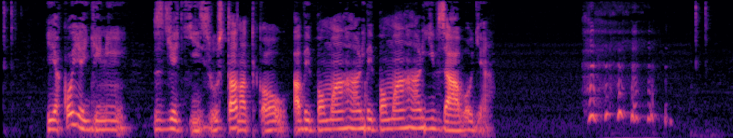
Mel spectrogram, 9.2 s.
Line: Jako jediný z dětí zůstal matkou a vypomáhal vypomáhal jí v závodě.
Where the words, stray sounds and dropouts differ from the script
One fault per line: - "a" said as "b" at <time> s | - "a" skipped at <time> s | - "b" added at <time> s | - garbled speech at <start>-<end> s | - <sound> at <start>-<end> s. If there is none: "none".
- laugh at 7.3-8.4 s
